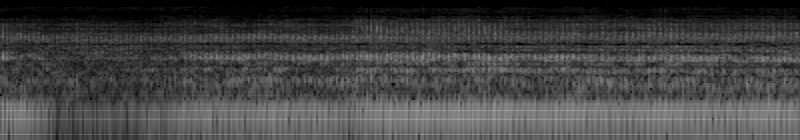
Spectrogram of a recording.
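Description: XCMG crawler excavator's diesel engine working under load, with a steady high whine, as the boom lifts a full bucket of sand; the sound swells about a second and a half in.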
